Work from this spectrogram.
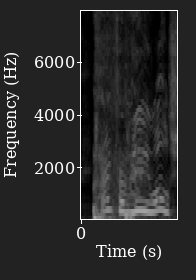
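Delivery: high-pitched Irish voice.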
